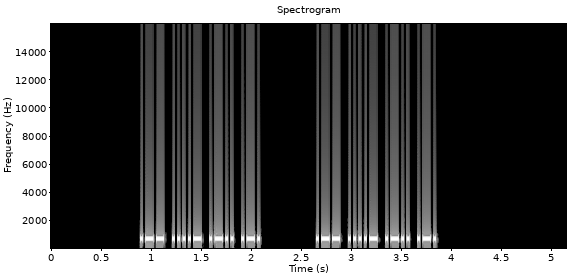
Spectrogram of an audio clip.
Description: Morse code, heard as a keyed tone, about 46 wpm, 700 Hz. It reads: W4LR W4LR
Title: USA Call Signs - 4 Characters - Repeated 2x - 45wpm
